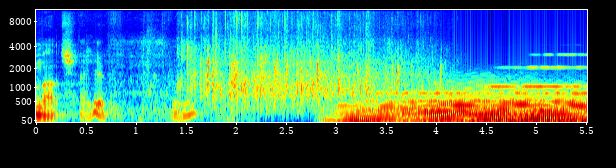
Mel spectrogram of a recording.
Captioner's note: applause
